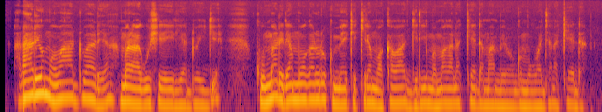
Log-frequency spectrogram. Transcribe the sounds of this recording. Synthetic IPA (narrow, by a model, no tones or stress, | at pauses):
aɾaɾiomwowadwaɾeamaɾaːɣuʃeeiɾiadoiɣekumaɾeɾeamoɣaɾoɾokumekekiɾamwaːkawaɡiɾiomamaɣanakeːdamamiɾoːɡomuɣwad͡ʒanakeːda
